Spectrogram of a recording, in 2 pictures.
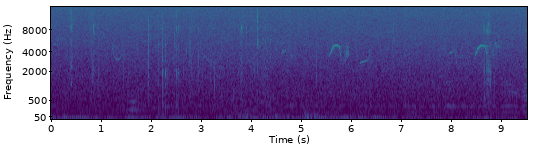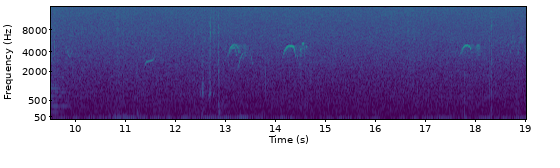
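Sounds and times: faint outdoor background: 0.0 - 19.0
flying insect buzzing: 0.8 - 14.1
bird chirping: 4.6 - 6.5, 7.9 - 10.1, 11.4 - 11.7, 12.5 - 14.8, 17.7 - 19.0.

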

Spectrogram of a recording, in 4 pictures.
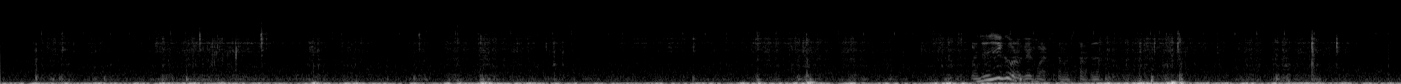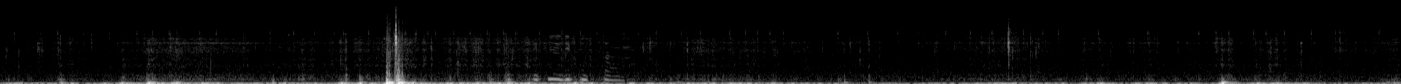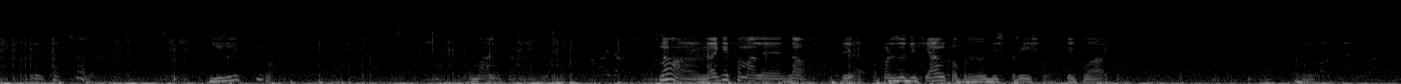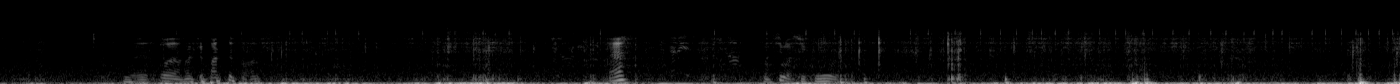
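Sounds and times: mountain bike rattling: 0.0 - 28.5, 43.9 - 56.0.

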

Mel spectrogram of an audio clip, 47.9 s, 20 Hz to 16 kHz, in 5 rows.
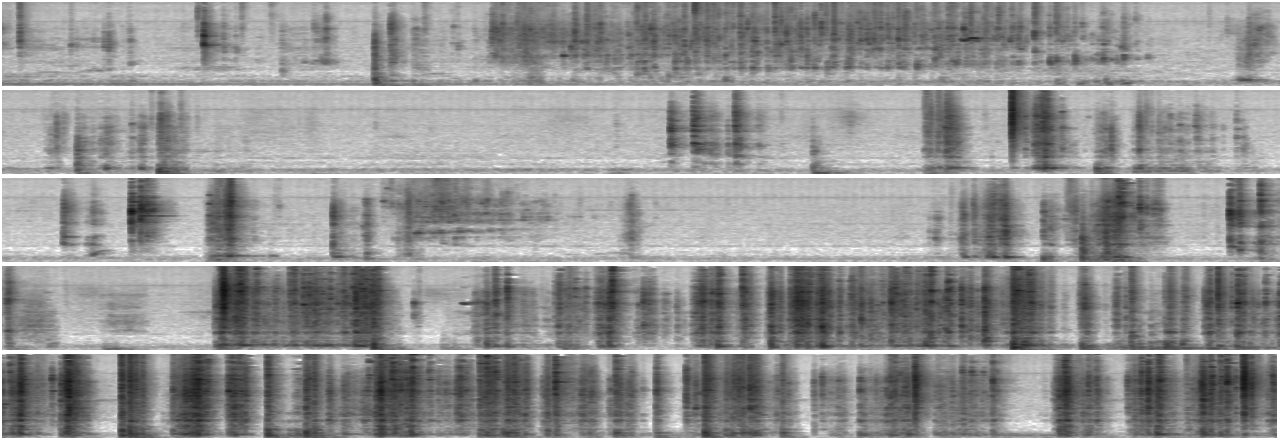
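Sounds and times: metal bits clattering on steel sink: 19.6 - 21.0, 30.4 - 47.9.

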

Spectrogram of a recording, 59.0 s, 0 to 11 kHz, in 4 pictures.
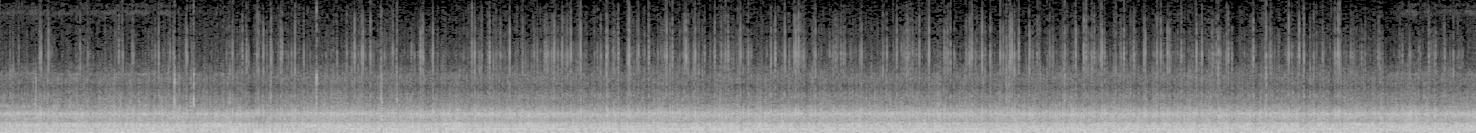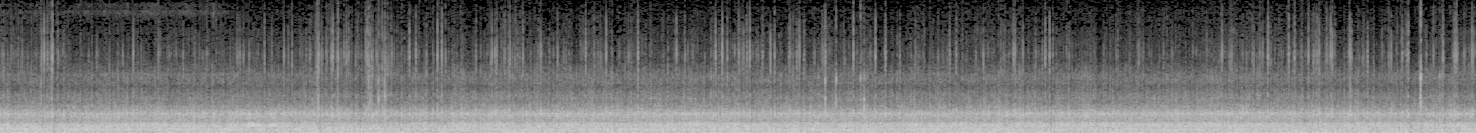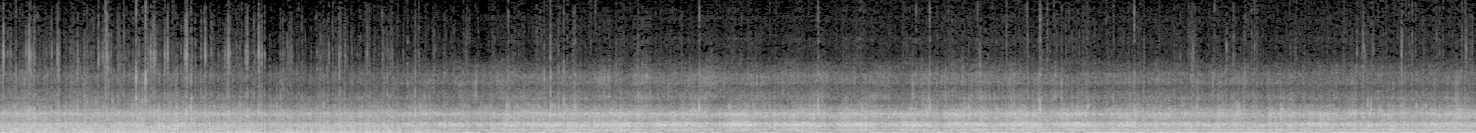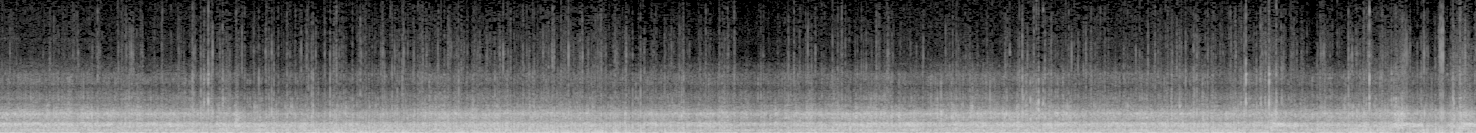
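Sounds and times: bike clicks and rattles: 0.0 - 59.0
wind and tyre noise: 0.0 - 59.0.

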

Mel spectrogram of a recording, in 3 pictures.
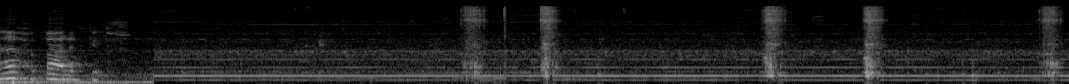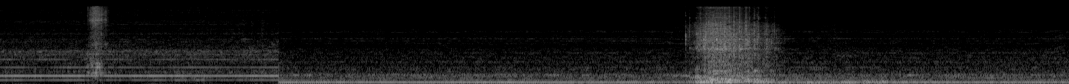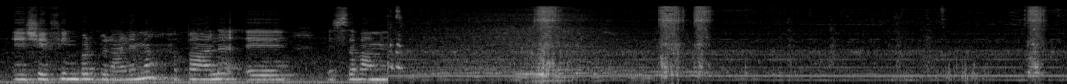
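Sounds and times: sewing machine humming: 2.7 - 13.5, 17.5 - 18.6, 25.3 - 32.0.

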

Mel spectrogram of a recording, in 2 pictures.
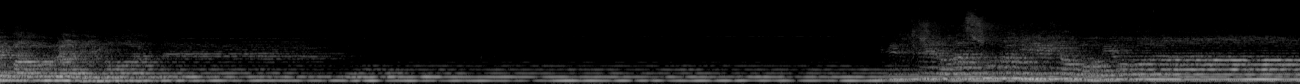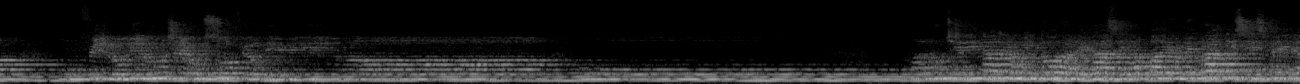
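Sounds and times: chant-like choir: 0.0 - 26.0
low drone: 0.0 - 26.0.

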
